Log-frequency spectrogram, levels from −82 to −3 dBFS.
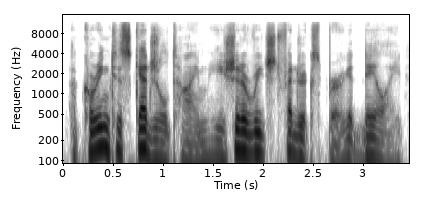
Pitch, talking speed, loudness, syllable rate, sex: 110 Hz, 190 wpm, -18 LUFS, 6.1 syllables/s, male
